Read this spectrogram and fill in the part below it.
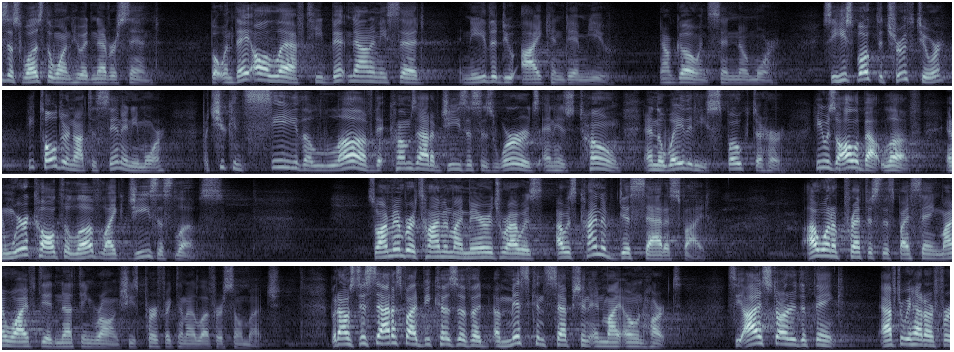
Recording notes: Recorded live during our Wednesday night service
